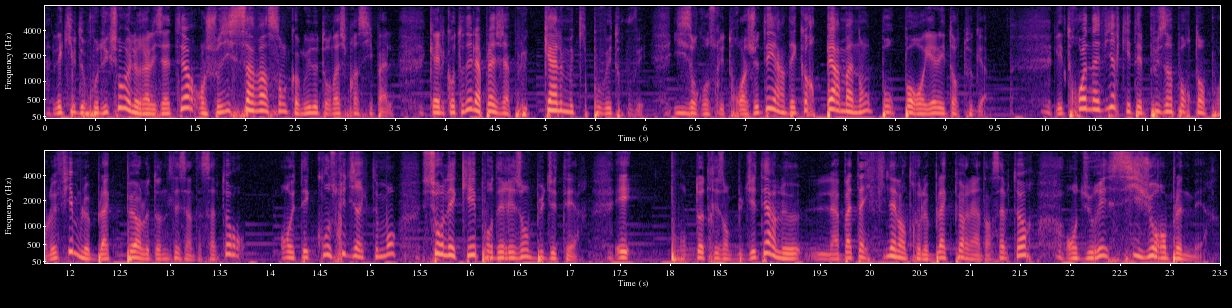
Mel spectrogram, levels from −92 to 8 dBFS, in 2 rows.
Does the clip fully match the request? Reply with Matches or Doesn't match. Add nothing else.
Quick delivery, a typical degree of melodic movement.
Doesn't match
